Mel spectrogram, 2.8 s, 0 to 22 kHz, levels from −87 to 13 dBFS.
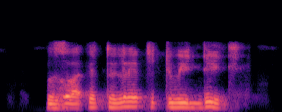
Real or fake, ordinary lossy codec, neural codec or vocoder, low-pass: fake; Opus, 64 kbps; codec, 16 kHz, 1 kbps, FreqCodec, smaller model; 5.4 kHz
